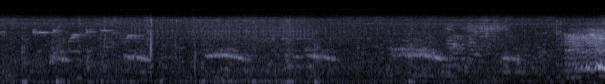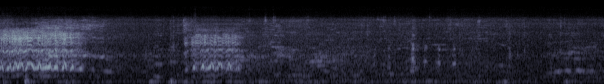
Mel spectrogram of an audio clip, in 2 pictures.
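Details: Goats kept by a friend: a loud, wavering bleat lasting about a second and a half, then a shorter bleat two seconds later, over faint background noise and quiet talk.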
